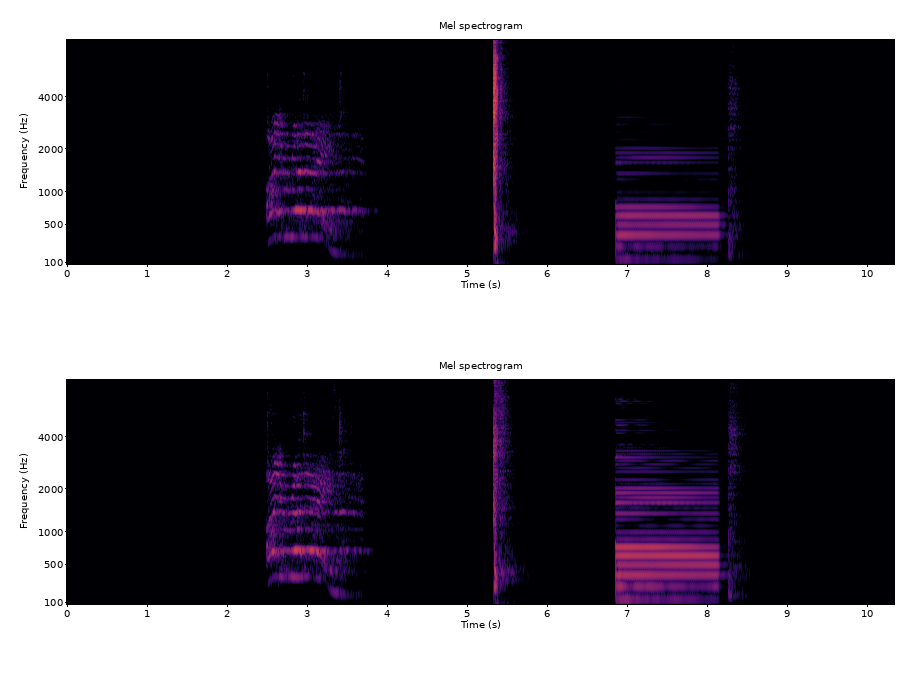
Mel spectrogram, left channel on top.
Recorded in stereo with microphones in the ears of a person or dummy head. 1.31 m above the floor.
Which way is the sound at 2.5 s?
20° right (ahead or behind).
